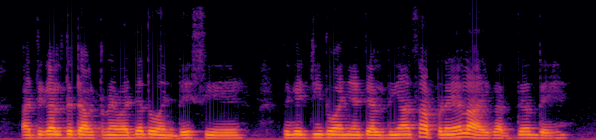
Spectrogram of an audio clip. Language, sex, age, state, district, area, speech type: Dogri, female, 30-45, Jammu and Kashmir, Reasi, rural, spontaneous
